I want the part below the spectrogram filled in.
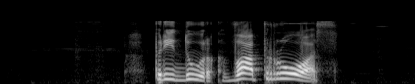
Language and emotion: Russian, angry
